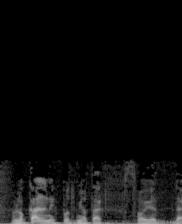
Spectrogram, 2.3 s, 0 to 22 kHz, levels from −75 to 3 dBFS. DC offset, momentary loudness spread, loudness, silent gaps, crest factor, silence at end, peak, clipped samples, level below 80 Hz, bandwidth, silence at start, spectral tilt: under 0.1%; 9 LU; -26 LUFS; none; 18 dB; 0 s; -8 dBFS; under 0.1%; -38 dBFS; 6.4 kHz; 0 s; -6 dB/octave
